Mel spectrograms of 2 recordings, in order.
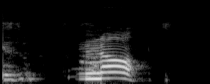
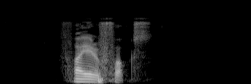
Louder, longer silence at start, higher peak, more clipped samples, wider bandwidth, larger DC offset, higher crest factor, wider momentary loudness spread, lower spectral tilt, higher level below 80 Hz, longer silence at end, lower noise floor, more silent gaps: first, -12 LUFS vs -21 LUFS; second, 0.05 s vs 0.65 s; about the same, -2 dBFS vs -4 dBFS; neither; second, 7.2 kHz vs 9.6 kHz; neither; second, 14 dB vs 22 dB; about the same, 19 LU vs 19 LU; about the same, -6.5 dB/octave vs -5.5 dB/octave; about the same, -62 dBFS vs -66 dBFS; second, 0.75 s vs 1.05 s; second, -57 dBFS vs -81 dBFS; neither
